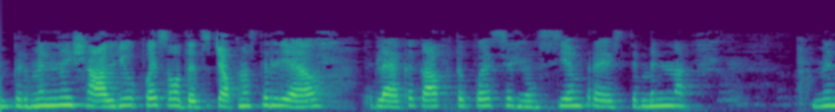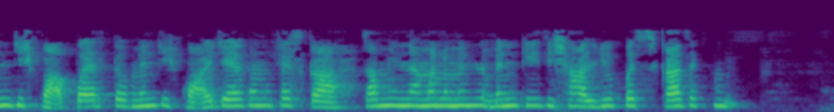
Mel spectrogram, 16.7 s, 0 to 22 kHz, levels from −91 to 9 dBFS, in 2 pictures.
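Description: Throughout the speech, the sound is dull, with nothing above 6.9 kHz. Sibilants turn fizzy and sustained sounds warble. This is likely AAC compression. The encoder has cut the top band and quantised the rest coarsely, which fits a bitrate near 24 kbps.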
